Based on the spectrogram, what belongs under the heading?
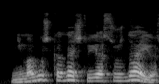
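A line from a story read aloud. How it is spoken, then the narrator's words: Calm remark. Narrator (Russian): спокойно заметил прокурор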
